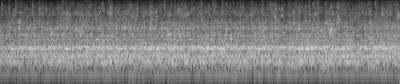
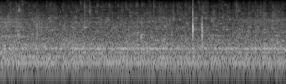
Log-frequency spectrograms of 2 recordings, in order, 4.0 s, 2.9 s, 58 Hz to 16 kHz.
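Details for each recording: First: Old Tetra Whisper 20 hang-on-back aquarium filter, a couple of years old: steady water splash with a light, even buzzing rattle underneath from a worn impeller; such filters get noisy after two to three years, replaced with Whisper 40. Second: New Tetra Whisper 40 hang-on-back filter replacing a rattly Whisper 20 on a 20-gallon crab tank: only a steady soft trickle and splash of water, no rattle or buzz; running quietly and normally.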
